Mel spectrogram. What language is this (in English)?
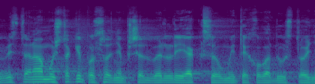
Czech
